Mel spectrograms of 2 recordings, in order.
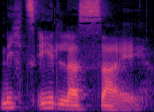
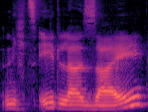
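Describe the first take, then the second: First: The consonant before Edler is unvoiced. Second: The consonant before Edler is voiced. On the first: The speaker calls it right. "So it's unvoiced in that case" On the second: The speaker calls it wrong. "So it's not"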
